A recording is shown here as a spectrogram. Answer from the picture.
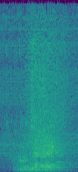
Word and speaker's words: Kung Jaadee: Kung Jaadee. Kung Jaadee hinu had kith kadikya. So my Haida name is. Can you all say Kung Jaadee? Kung Jaadee.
